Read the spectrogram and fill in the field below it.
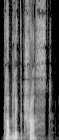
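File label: "public trust", British English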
